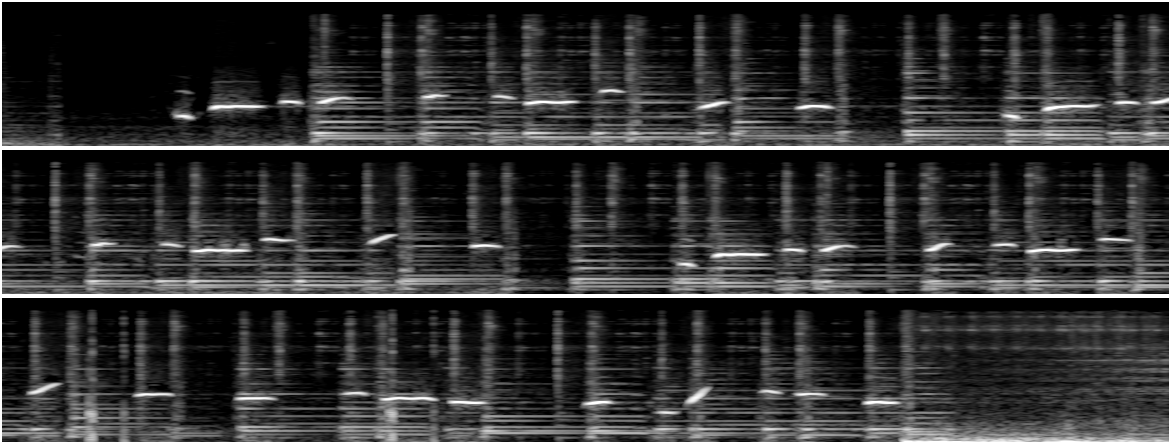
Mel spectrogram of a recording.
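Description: Background music: a whistled melody with little pitch glides, over a steady rhythmic chordal accompaniment, starting about a second in.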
